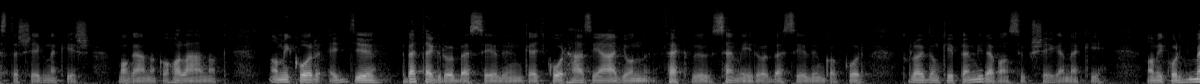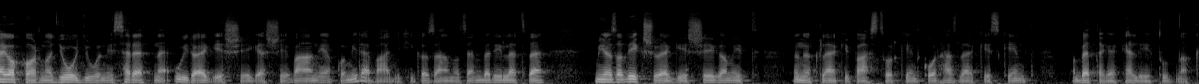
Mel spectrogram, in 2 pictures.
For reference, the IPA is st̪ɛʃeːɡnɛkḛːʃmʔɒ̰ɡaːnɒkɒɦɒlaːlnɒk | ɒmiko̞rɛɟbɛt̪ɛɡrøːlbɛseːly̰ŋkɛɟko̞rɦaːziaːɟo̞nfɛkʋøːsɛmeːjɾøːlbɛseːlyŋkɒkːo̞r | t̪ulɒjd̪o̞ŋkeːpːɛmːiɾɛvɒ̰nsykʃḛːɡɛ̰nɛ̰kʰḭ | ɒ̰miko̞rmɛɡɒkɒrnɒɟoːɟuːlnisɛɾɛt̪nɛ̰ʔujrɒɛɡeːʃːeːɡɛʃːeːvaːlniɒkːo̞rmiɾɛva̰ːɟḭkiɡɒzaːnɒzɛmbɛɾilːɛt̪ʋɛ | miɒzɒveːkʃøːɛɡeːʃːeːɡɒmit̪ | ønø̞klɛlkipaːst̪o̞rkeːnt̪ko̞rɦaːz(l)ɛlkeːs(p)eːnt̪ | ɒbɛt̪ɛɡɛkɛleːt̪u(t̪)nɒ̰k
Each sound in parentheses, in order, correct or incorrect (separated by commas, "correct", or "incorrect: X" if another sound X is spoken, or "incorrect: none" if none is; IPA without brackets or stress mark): correct, incorrect: k, incorrect: d̪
